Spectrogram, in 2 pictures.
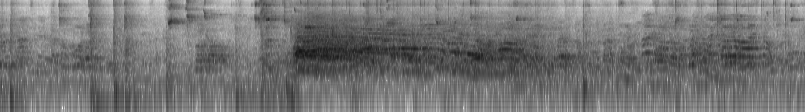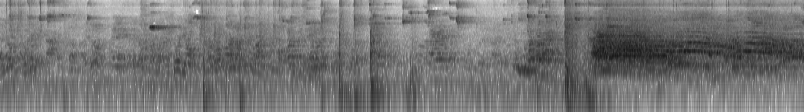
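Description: Volleyball rally in a gym: the ball smacks sharply again and again as it is served, passed and hit, echoing in the hall. Voices shout and cheer loudly about six seconds in and again near the end, as the players celebrate a point.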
